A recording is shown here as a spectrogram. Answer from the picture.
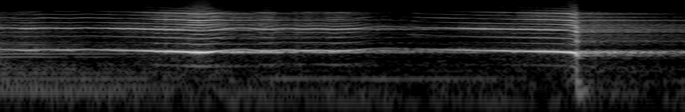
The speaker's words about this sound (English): Sometimes, you may need to glide the ebow back and forth a little as you press to get the energy slide started. The resulting high-pitched scream can be slid around by gliding the ebow to and from the pickup, which also changes the volume.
